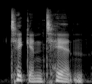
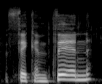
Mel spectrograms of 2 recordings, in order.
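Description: First: The th sounds are said as t. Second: The th sounds are said as th.

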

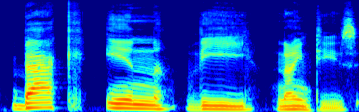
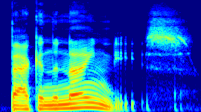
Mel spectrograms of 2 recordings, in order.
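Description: First: The words 'in the' are said fully and clearly. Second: The words 'in the' are reduced and run together. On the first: The speaker calls it wrong. "It's not back in the 90s" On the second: The speaker calls it right. "It's back in the 90s"

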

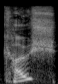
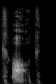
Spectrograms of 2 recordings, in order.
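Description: First: The name ends with an sh sound. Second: The name ends with a hard k sound. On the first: The speaker calls it right. "I think it would be Kosh" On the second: The speaker calls it wrong. "I don't think I pronounce it cock"

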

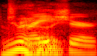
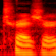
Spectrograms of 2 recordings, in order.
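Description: First: The word has a Southern US pronunciation. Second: The word has a standard US pronunciation. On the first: "She would say treasure" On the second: "She wouldn't say treasure"

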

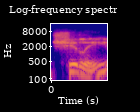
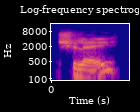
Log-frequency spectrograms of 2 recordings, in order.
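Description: First: It is said with an English pronunciation. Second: It is said with a Spanish pronunciation.

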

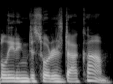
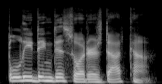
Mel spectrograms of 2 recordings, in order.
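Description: First: The address is said quickly. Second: The address is said slowly. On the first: "because I said that really fast" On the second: "One more time"

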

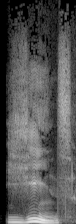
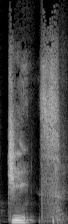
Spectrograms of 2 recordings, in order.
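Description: First: The word begins with a Y sound. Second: The word begins with a J sound. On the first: "J is pronounced like the English Y" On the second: "not jeans"

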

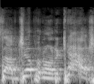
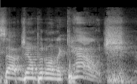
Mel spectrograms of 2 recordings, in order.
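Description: First: The voice is loud, deep and commanding. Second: The voice is calm and at normal volume. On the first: A stern final warning. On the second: A polite first request.

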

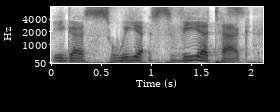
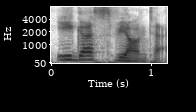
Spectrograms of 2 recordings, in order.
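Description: First: The surname is said without an n sound. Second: The surname is said with an n sound. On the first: The speaker calls it wrong. "I kept on calling her Iga Swiatek" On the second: The speaker calls it right. "It's Iga Swiatek"

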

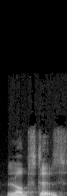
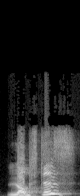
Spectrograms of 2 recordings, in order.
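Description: First: The word is said with no energy. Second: The word is said with some energy. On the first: The speaker calls it right. "he's got no energy at all" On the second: The speaker calls it wrong. "I said it wrong then, because I actually said it with a bit of sort of spirit"

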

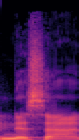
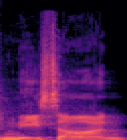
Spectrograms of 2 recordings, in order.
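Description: First: Nissan is said with a British-style pronunciation. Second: Nissan is said with an American pronunciation. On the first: This copies how an actor said the name. "we'll say Nissan because, you know, that's how Orlando Bloom said it" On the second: This is how the name is normally said. "It's Nissan"

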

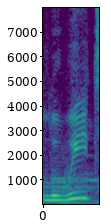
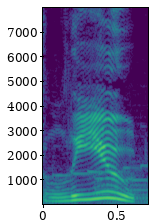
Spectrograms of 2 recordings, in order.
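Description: First: The name is said with the vowels flipped, loo-EET. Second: The name is said in its usual order, lee-OOT. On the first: The speaker calls it wrong. "he'd go, "Oh, you got the Luit on tonight."" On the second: The speaker calls it right. "it's Liu"

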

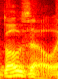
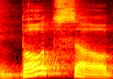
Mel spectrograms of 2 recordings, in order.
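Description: First: The double z sounds like a plain z. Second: The double z sounds like ts, as in pizza. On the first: The speaker calls it wrong. "growing up, we were Bozzo" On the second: The speaker calls it right. "the correct pronunciation is with the long O and the two Z's like pizza"

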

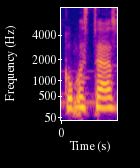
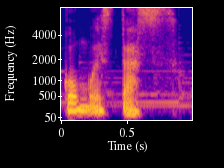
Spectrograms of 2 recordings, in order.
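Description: First: It is asked quickly and offhandedly. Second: It is asked slowly and with real care.

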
